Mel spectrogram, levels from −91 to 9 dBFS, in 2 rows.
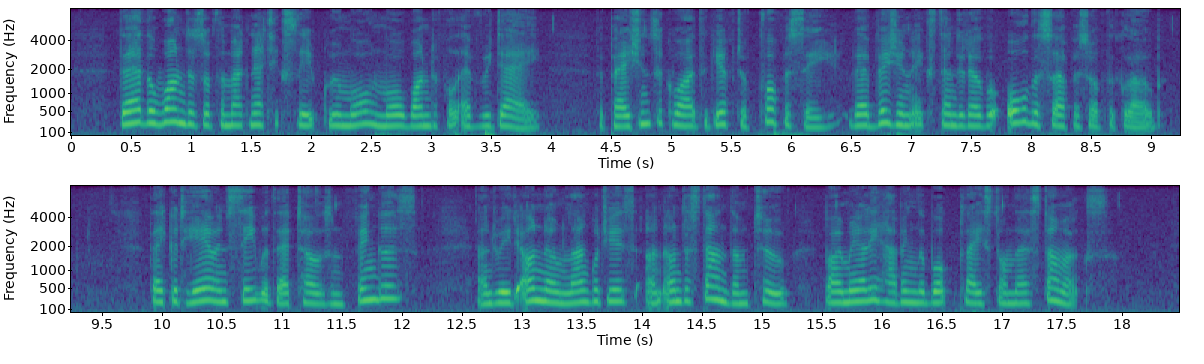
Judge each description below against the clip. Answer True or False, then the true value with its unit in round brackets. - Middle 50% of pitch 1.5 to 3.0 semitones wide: True (2.6 semitones)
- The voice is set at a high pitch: True (220 Hz)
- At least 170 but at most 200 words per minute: True (190 wpm)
